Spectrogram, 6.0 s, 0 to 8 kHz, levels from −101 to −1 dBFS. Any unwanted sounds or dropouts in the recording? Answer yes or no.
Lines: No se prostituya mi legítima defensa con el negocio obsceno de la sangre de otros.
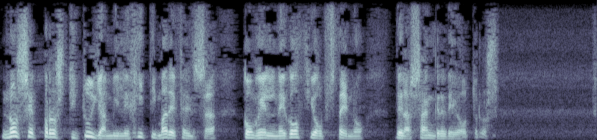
no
